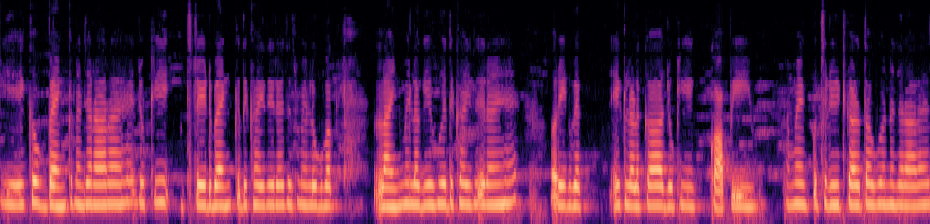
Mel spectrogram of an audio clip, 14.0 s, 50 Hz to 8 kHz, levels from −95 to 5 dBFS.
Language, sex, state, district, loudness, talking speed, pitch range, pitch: Hindi, female, Uttar Pradesh, Jalaun, -15 LUFS, 180 wpm, 225-240 Hz, 230 Hz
